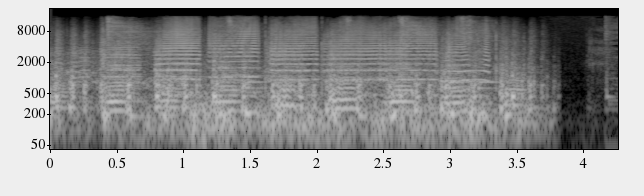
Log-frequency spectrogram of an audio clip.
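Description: Marching band playing: brass (trombones and mellophones) over snare drums and crashing cymbals, loud and full, cutting off abruptly just before the end.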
